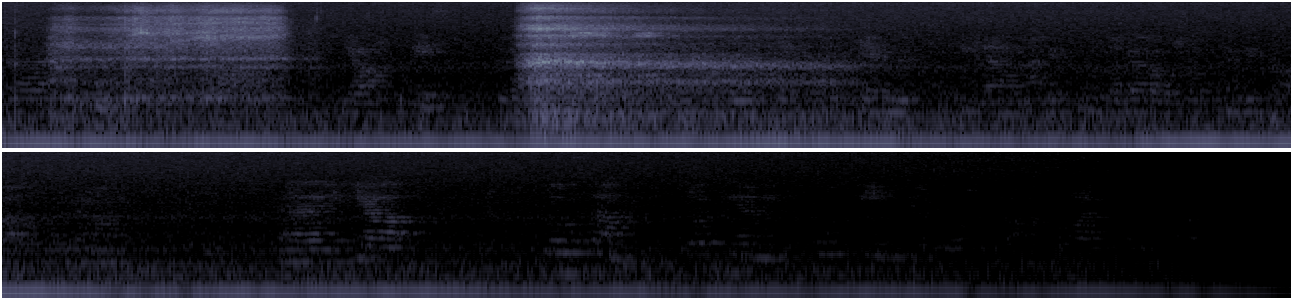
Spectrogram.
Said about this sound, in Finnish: puhuu, kuuluu heikosti, niin se on makuuhuoneessa ja ovi on kiinni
